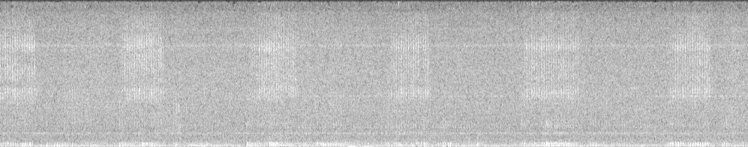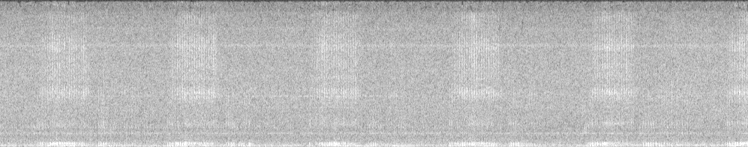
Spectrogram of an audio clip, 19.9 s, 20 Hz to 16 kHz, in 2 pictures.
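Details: Steady contented purring from Heidi, a senior adopted cat aged 14, as she gets a sunny massage on March 19, 2021. A continuous low rumble rises and falls with each breath about every two seconds over twenty seconds.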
